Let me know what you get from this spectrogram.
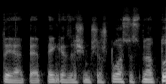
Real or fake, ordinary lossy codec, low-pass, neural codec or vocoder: real; Opus, 32 kbps; 14.4 kHz; none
